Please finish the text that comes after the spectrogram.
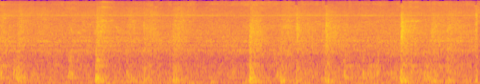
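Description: A train runs along the Dharmavaram–Tirupati line just past Kadiri railway station, its wheels beating a steady, close clickety-clack rhythm over the rail joints, loud and without voices.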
